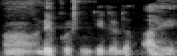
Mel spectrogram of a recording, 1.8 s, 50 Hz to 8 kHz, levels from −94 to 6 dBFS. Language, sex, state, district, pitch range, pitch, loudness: Marathi, male, Maharashtra, Pune, 100-110 Hz, 105 Hz, -22 LUFS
